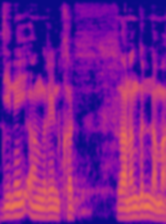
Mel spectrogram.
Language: Bodo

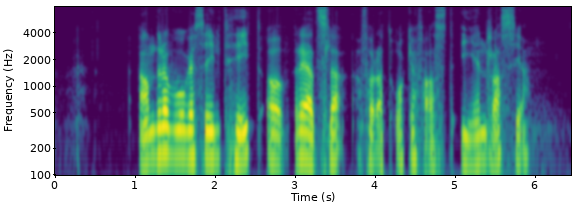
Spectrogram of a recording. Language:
Swedish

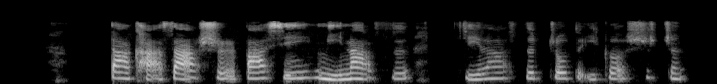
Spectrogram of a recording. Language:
Chinese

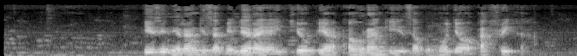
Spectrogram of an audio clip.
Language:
Swahili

